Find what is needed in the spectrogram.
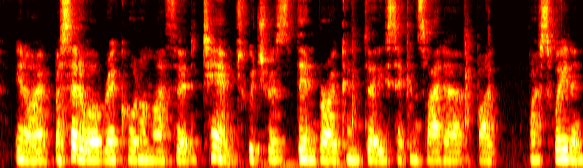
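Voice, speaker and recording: Somewhat breathy, this woman's voice sits fairly low in pitch. She speaks with an Australian accent. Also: fairly quick pace. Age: 60s. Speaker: masters powerlifter. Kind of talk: casual interview chat. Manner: animated.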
